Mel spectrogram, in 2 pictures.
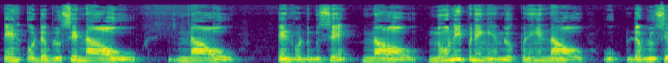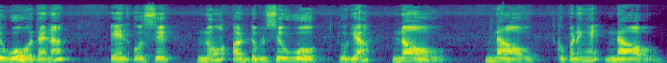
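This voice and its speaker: A man teaching a basic English reading lesson to children, spelling each word out letter by letter and repeating it. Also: fairly high pitch. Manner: spells words letter by letter and repeats them slowly.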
